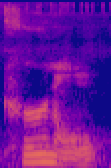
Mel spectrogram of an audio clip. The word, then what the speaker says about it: colonel: do we pronounce it konel when it just I mean I know it's probably like a French term why do we pronounce colel with an R thank you so much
